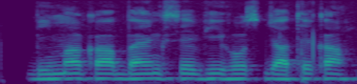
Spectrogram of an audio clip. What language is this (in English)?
Chhattisgarhi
